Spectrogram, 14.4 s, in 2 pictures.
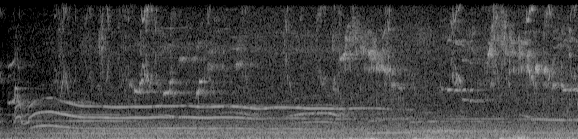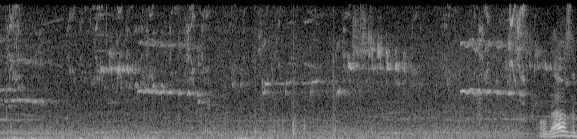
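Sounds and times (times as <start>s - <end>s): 
recorded wolf howl played from phone: 0.0s - 9.3s
scattered bird chirps: 0.0s - 14.4s
wind noise: 0.0s - 14.4s.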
